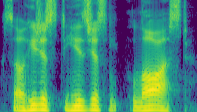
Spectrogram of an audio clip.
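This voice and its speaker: A man hosting a Bible study, chatting casually and reflectively, thinking aloud in a halting way. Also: medium pitch, level tone, noisy background. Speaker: host of a live Bible study. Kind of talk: casual chat, commentary on scripture.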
